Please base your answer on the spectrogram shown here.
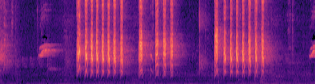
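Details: Energetic little spiderhunter song in bursts of five to seven sharp, ringing ticks, each burst separated by brief gaps, with a short high whistle at the start.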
